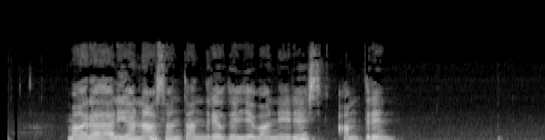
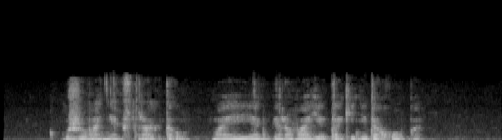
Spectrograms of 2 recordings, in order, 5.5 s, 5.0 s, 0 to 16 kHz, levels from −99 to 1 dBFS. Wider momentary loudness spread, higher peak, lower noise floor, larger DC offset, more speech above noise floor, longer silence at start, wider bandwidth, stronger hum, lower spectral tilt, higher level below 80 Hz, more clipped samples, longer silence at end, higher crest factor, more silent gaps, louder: about the same, 7 LU vs 9 LU; about the same, -10 dBFS vs -12 dBFS; first, -69 dBFS vs -65 dBFS; neither; first, 42 dB vs 36 dB; first, 0.7 s vs 0.5 s; first, 11.5 kHz vs 7.6 kHz; neither; second, -3.5 dB/octave vs -6.5 dB/octave; second, -80 dBFS vs -54 dBFS; neither; first, 1.5 s vs 0.8 s; about the same, 20 dB vs 18 dB; neither; first, -27 LUFS vs -30 LUFS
